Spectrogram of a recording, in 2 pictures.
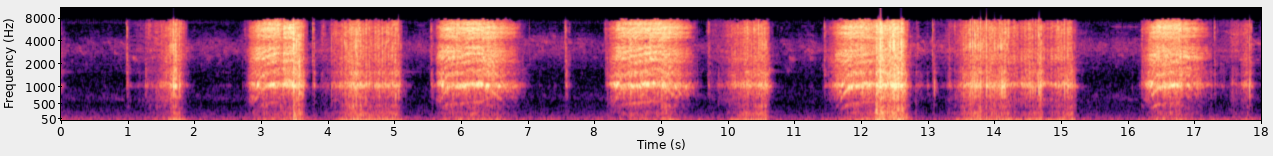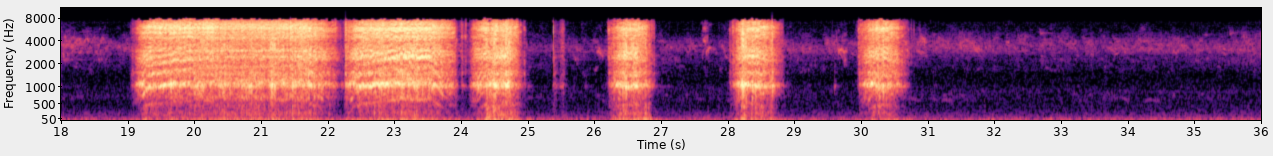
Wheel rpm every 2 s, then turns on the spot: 10, 50, 30, 20, 50, 30, 60, 20, 30, 50, 150, 100, 30, 20, 20, 10, 0, 0.
2-4 12-16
